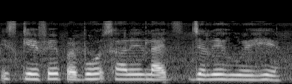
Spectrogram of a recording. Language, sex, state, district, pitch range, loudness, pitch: Hindi, female, Arunachal Pradesh, Papum Pare, 220-245 Hz, -14 LUFS, 235 Hz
